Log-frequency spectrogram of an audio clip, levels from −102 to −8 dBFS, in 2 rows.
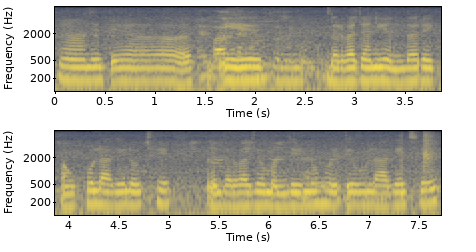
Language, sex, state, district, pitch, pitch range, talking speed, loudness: Gujarati, female, Gujarat, Gandhinagar, 170 Hz, 165-175 Hz, 125 wpm, -20 LUFS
